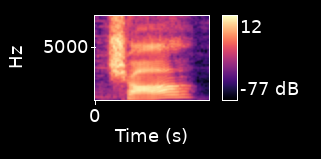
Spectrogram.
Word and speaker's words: chat: Cha. Wait, what? Jane is saying cha, don't pronounce the t.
